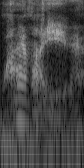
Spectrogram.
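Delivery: whispered, very quiet, hushed. Showing how the character might have answered: whispering. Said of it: "whispered that back to them".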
